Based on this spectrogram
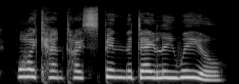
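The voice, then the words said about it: Put-on British girl accent. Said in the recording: “two little British girls ... apologies for the accent here”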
